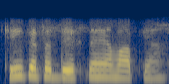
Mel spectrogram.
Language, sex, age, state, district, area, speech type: Hindi, female, 60+, Madhya Pradesh, Gwalior, rural, conversation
